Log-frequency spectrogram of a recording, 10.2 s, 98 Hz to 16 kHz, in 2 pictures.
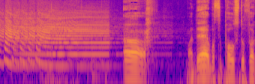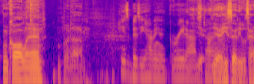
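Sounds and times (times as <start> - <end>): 
air horn sound effect blast: 0.0 - 4.2
speech: 2.5 - 3.1, 3.8 - 6.9, 7.5 - 10.1.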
